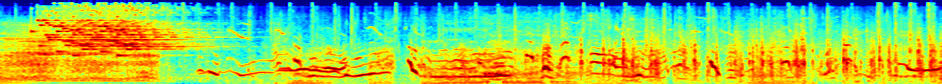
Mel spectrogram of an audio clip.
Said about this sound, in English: How those wolves slobber! They're so shaggy and dirty they need gloss in their coats.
